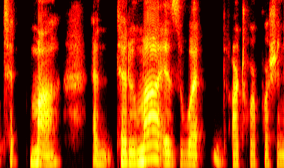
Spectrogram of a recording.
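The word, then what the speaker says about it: תרומה: Komets what an 8 the hay is silent so we'll just name terumah but the action is on the last syllable to Ma and terumah is what our torah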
